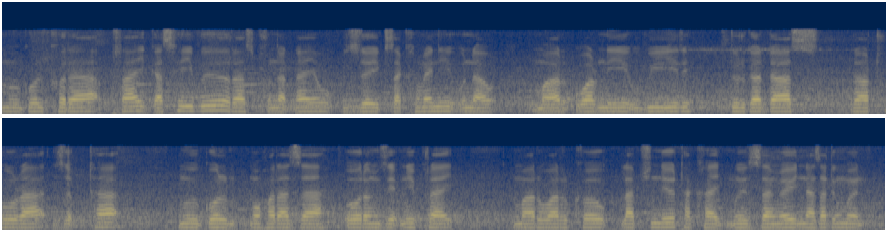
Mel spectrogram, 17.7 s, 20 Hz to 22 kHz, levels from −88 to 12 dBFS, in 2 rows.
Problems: constant background noise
